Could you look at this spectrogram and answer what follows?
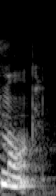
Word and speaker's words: Mark: Mind you, the big Tesco on Clough Street attracts your typical incomprehensible Stoke scallies with names like Mark, pronounced Mork, yes, really, and Morton.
